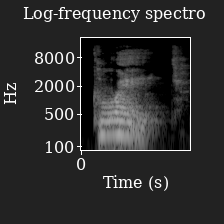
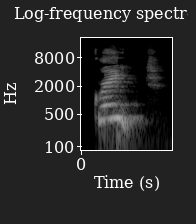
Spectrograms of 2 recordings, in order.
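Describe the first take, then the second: First: It is said with a sarcastic tone. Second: It is said with a warm, lovely tone. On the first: "we could sarcastic tone" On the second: "how would we say it in a beautiful tone?"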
